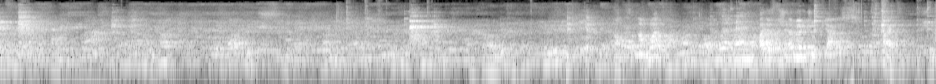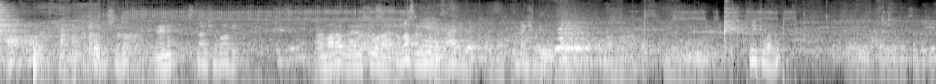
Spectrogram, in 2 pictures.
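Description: Many men chatter in a room with some echo.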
